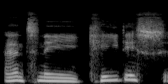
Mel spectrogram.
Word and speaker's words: Anthony Kiedis: But Anthony Kiedis, is that how you pronounce his name? – Yeah.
